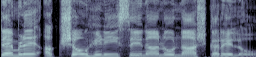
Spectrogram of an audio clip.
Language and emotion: Gujarati, neutral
